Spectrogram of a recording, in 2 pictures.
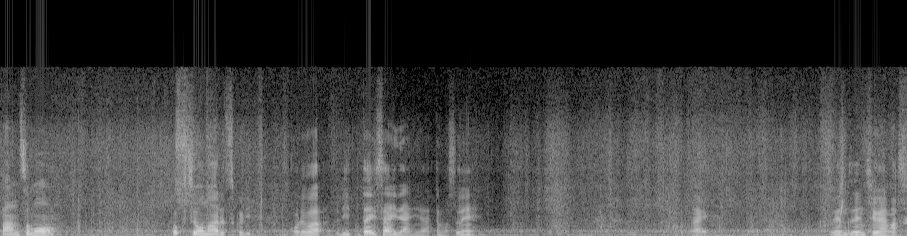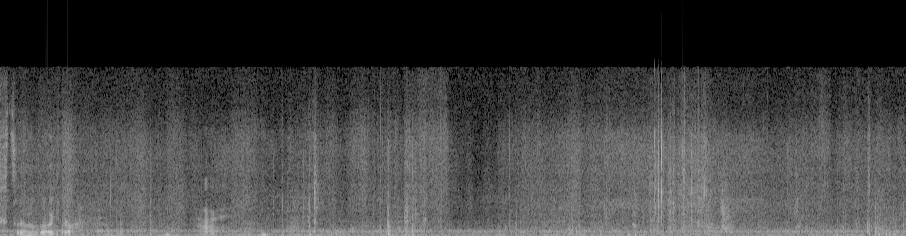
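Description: Fabric rustles and swishes as a garment is handled.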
